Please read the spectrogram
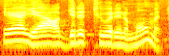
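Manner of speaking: a lazy yeah-yeah brush-off from the desk; husband half-listening as his wife asks, brushing it off. Retold or imitated. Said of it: "I would go".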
